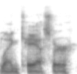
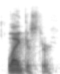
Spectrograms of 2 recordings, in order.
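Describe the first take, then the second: First: It is said the outsider, non-local way. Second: It is said the local Pennsylvania way. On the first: The speaker calls it wrong. "You don't say Lancaster" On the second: The speaker calls it right. "That's how you pronounce it in Pennsylvania"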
